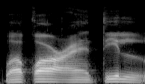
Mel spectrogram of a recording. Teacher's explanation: huruf yang memiliki tanda baca fathah ini dibaca panjang, sehingga wa dibaca panjang, mad tabi'i panjang 2 harokat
